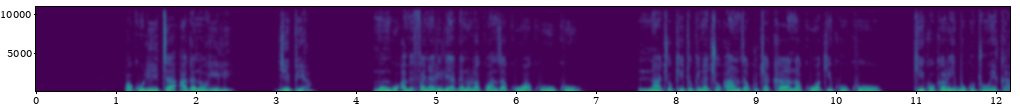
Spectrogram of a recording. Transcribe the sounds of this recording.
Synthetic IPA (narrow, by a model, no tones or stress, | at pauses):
kwakuliitaʔaɠanɔɦilḭ | ʄipja̰ | muŋɡuʔamɛfaɲalilɛaɠanɔlakwanzakuwakʰukuː | nat͡ʃɔkituk̬inat͡ʃɔʔanzakut͡ʃakʰanakuwakikuːkʰuː | kikɔkaɾiɓukutɔwɛka̰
